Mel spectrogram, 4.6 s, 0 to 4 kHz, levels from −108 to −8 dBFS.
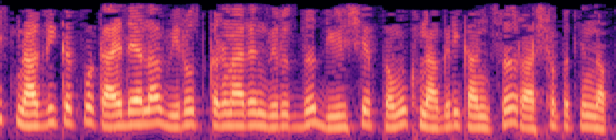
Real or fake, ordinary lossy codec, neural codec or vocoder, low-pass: real; MP3, 32 kbps; none; 3.6 kHz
